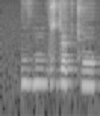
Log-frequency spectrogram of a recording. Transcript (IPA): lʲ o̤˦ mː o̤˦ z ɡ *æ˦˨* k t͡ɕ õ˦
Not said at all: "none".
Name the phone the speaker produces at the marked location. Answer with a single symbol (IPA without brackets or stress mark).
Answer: æ˦˨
